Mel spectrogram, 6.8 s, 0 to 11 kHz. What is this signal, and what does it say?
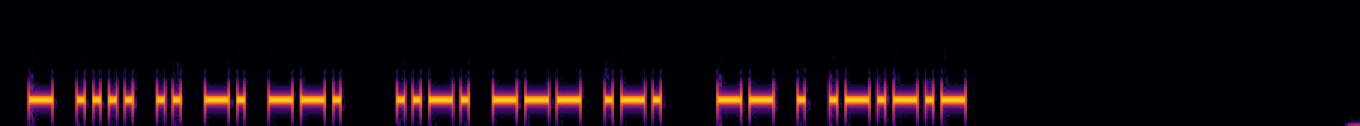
Morse code, heard as a keyed tone, about 30 wpm, 700 Hz. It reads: THING FOR ME.
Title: Sentences from Top 1000 Words - Review Part 4 - 30wpm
